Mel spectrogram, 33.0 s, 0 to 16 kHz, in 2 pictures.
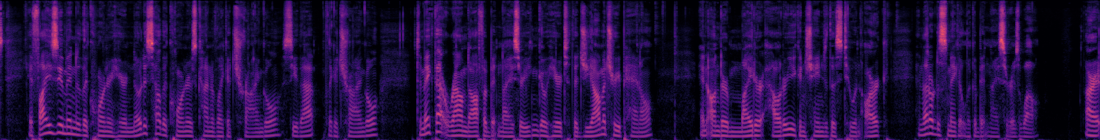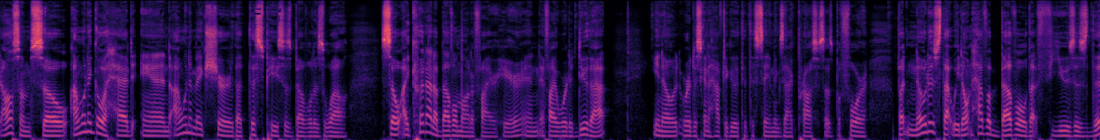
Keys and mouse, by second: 0.4 shift+drag, 0.9 ctrl+click, 1.7 shift+click, 9.5 click, 12.4 click, 16.0-17.7 middle drag, 18.7 middle click, 19.9 click, 20.8-22.1 middle drag, 23.8 middle click, 26.3 click, 27.7 click, 28.0 click, 28.5-29.8 shift+drag, 32.8 click.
